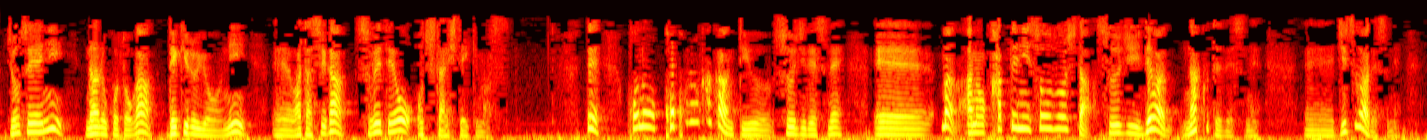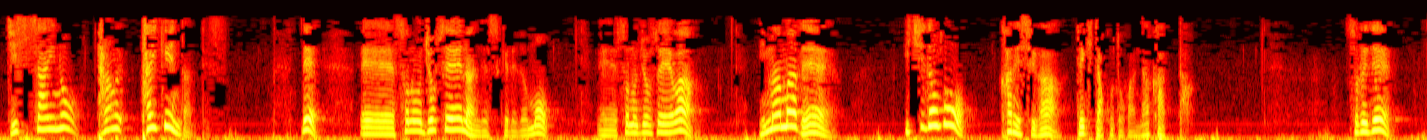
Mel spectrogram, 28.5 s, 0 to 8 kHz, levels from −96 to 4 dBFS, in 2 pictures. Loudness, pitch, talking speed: -17 LUFS, 135 Hz, 265 characters per minute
